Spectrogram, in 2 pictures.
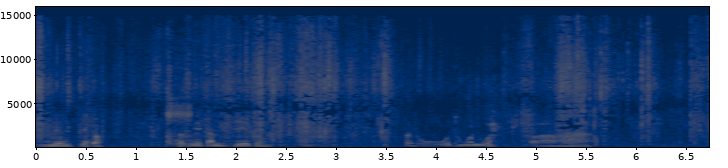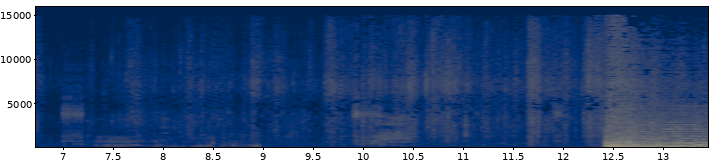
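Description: Footsteps crunch over dry leaves.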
